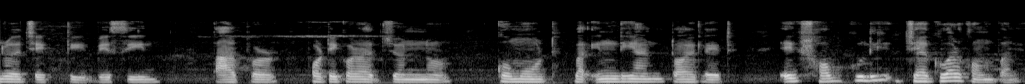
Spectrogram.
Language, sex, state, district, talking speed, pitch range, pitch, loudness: Bengali, male, West Bengal, Alipurduar, 100 wpm, 110-130 Hz, 120 Hz, -18 LUFS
